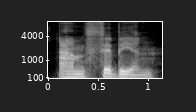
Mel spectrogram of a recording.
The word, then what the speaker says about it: amphibian: first word is amphibian amphibian notice the stress on the middle syllable amphib amphibian there are animals such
